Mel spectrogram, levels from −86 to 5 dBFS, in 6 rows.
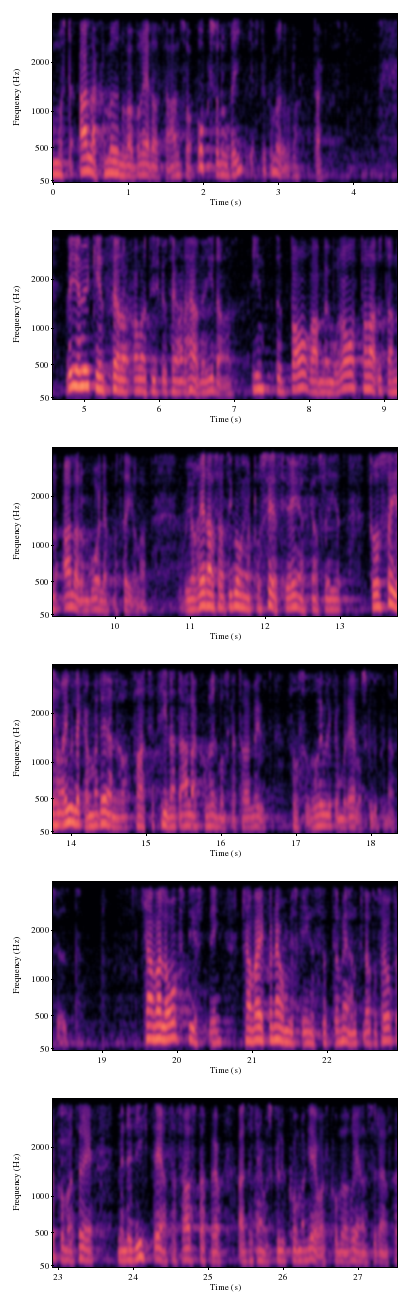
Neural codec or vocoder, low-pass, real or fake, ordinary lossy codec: codec, 16 kHz, 8 kbps, FreqCodec, larger model; 3.6 kHz; fake; none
